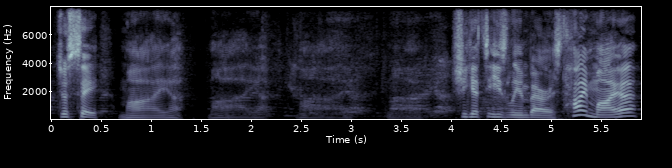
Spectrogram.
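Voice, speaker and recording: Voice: medium pitch, lively intonation, slow pace, fairly bright tone. A host leading a group discussion at a live gathering, speaking conversationally and teasingly, calling on people by name. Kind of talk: informal live moderating, with some poetry reading. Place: indoor room at a live gathering.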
